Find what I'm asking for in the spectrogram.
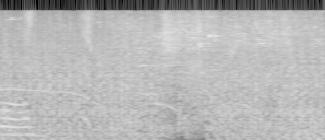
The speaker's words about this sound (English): Tommy gun.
